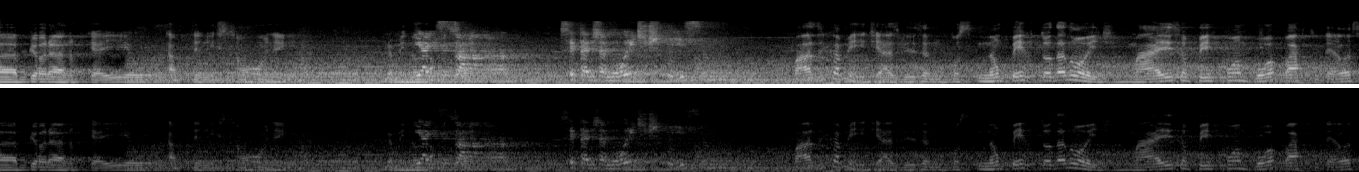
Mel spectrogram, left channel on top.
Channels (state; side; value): quieter; right; 20.0 dB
